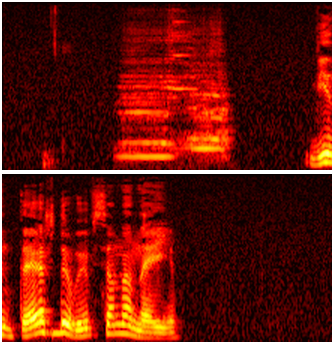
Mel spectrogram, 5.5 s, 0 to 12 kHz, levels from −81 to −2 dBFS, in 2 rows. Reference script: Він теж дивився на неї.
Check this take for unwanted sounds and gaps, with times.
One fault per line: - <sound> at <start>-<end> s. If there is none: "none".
- squeak at 0.9-2.0 s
